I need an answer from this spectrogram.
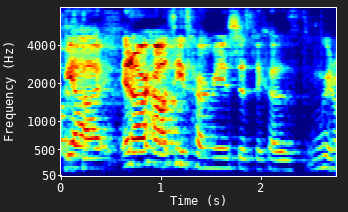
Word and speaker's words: Hermes: Also, I'm pretty sure that you're supposed to pronounce his name Hermes, and someone asked us that one time, because that's the Spanish pronunciation.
